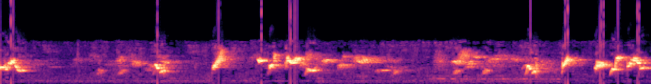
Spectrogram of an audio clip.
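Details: Red-whiskered bulbul performing at a singing competition in Singapore, its first win: short bright warbled phrases separated by brief gaps, slurred whistles and chirps, with sharp clicking knocks scattered throughout.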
